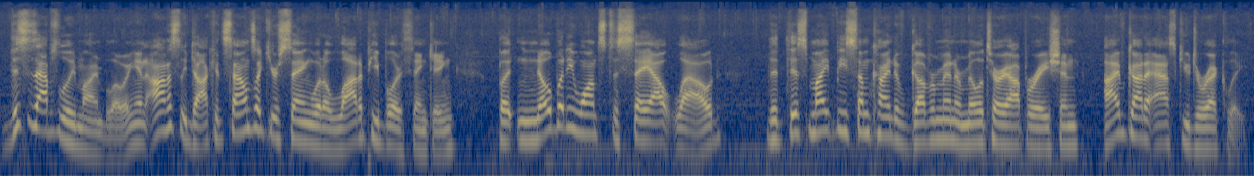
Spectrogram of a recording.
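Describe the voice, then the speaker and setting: A man playing an excitable radio host in a scripted drama, pressing with emphatic, slangy, incredulous questions. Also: mid-range voice, a little fast, lightly acted. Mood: amazed, pressing. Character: excitable male talk radio host probing conspiracy theories.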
